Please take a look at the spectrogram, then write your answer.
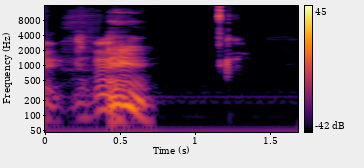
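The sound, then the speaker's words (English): A person clears their throat once, a short rough rasping grunt, then there is a brief pause and two quick faint clicks. No one speaks. “I can clear my throat.”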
